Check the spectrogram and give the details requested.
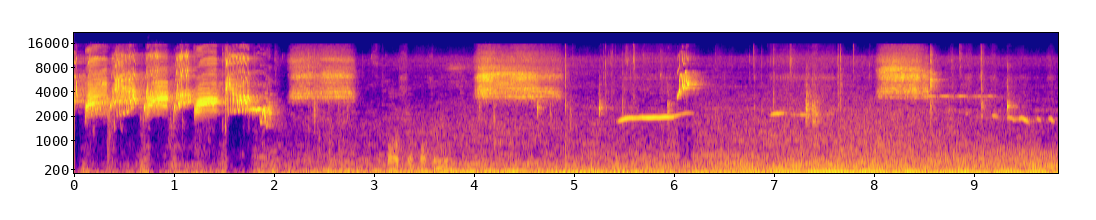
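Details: Javan pied starling delivering kretekan-style song, opening with rapid loud crackling bursts, then sparse harsh notes and clear rising whistles over a steady background hum.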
